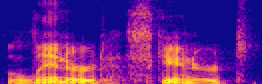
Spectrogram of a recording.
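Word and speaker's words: Lynyrd Skynyrd: get them at all Leonard Skynyrd pronounced Leonard Skinner Music On Vinyl press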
